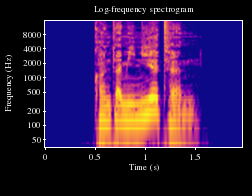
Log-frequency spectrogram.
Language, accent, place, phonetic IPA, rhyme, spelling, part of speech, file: German, Germany, Berlin, [kɔntamiˈniːɐ̯tn̩], -iːɐ̯tn̩, kontaminierten, adjective / verb, De-kontaminierten.ogg
- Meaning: inflection of kontaminieren: 1. first/third-person plural preterite 2. first/third-person plural subjunctive II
